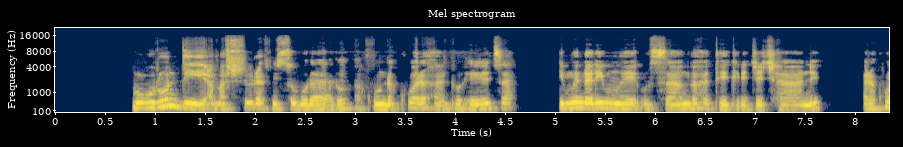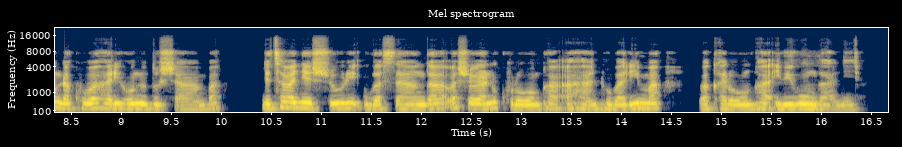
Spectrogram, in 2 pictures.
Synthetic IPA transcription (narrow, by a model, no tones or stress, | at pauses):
muβuɾuːndia̰maʃuːɾeafisuβuɾaɾo̞ʔakuːndakuβaɾaɦaːnhuɦe̞ːza | imŋe̞naɾimŋe̞ʔusaːŋɡaɦate̞ke̞ɾe̞d͡ʒe̞t͡ʃaːne̞ | haɾakuːndakuβaɦaɾiɦo̞nuduʃaːmba | nde̞t͡saβaɲe̞ːʃuːɾiʔuɡasaːŋɡaβa̰ʃo̞βo̞ɾanokʰuɾo̞ːŋɦaʔaɦaːn̥huβaɾima | βakʰaɾo̞ːŋɦaʔiβiβuːŋɡaːniɾa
